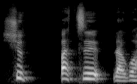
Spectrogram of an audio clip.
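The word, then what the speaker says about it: 出発: 원래 발음이 음독으로 슈츠랑 하츠인데 역시 츠랑 하는 그냥 연결될 수가 없는 대표적인 아이들이죠. 그래서 으 발음 내려가서 슈빠츠라고 하면 되겠고, 자, 비슷한 발음법을 가진 단어들 중에서는 자, 발표.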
